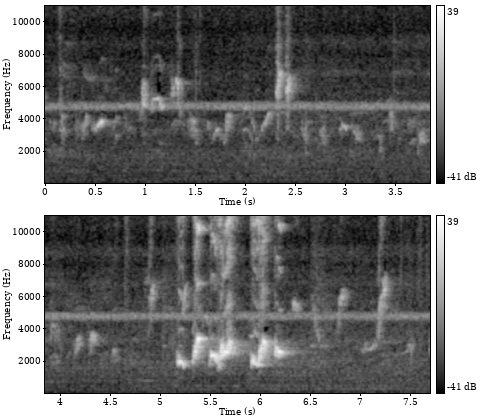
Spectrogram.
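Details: Caged red-whiskered bulbul, wild-caught and kept alone for four months; soft scattered high chirps for five seconds, then a loud burst of two quick warbled, rising-falling phrases near the end, with a steady faint background tone.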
